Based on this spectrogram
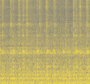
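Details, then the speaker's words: Yamaha Banshee two-stroke shortly after cold first-kick start: lumpy, burbling idle with uneven popping pulses and some smoke; running rich, choke seemingly held on permanently. "A little smoky girl in the back there. Little on the rich side."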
